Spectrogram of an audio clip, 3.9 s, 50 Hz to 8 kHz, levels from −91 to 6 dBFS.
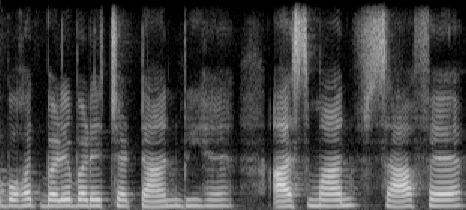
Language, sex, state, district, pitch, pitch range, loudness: Hindi, female, Jharkhand, Ranchi, 230 Hz, 225-230 Hz, -17 LUFS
